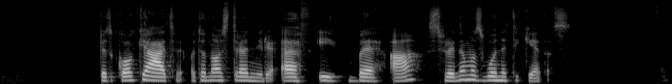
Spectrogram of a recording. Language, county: Lithuanian, Vilnius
